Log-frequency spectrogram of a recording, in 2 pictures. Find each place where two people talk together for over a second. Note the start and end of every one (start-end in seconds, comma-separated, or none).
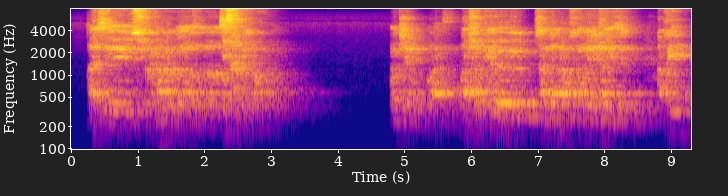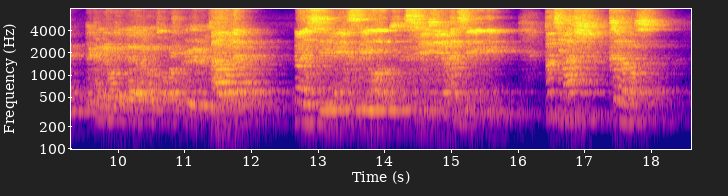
12.8-15.4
